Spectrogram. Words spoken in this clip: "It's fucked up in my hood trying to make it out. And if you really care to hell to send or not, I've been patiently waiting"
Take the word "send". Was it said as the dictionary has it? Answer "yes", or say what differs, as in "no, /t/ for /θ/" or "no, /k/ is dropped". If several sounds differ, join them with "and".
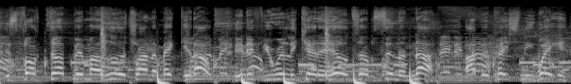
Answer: no, /d/ is dropped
